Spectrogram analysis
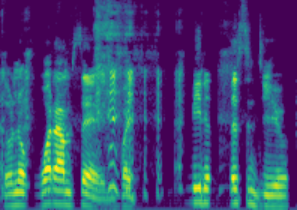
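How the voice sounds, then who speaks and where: A man in his twenties, a podcast guest, talking in an animated way, laughing often and restarting his sentences. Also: mid-range voice, normal speed. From Nigeria. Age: 20s. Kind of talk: casual interview chat.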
